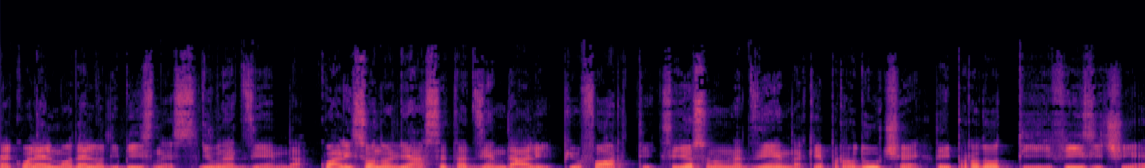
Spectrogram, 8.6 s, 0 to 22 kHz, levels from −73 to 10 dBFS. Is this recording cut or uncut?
cut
